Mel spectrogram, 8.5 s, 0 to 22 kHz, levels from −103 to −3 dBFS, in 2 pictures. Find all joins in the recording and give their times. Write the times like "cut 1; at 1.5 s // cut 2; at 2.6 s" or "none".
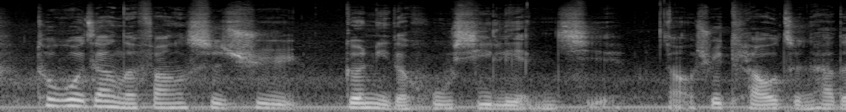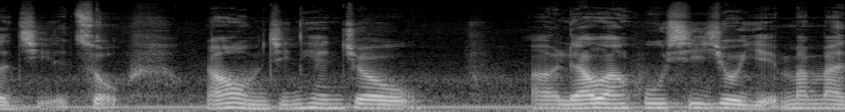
cut 1; at 5.2 s

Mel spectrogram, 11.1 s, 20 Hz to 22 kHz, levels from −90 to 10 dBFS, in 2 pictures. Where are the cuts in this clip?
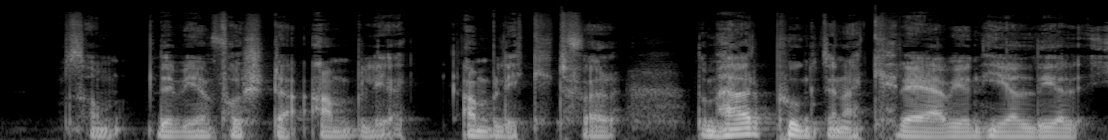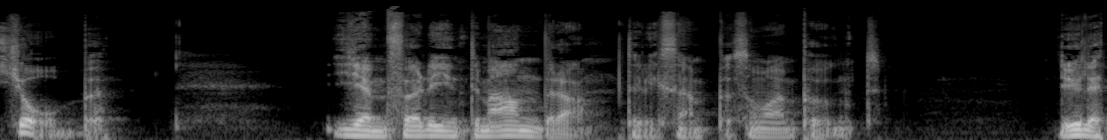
cut 1; at 2.8 s

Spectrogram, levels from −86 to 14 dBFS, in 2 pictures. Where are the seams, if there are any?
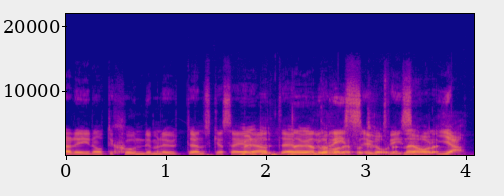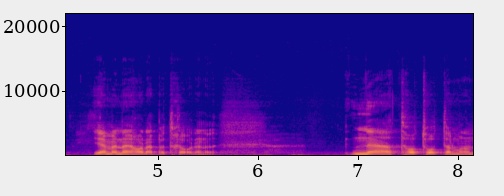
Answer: none

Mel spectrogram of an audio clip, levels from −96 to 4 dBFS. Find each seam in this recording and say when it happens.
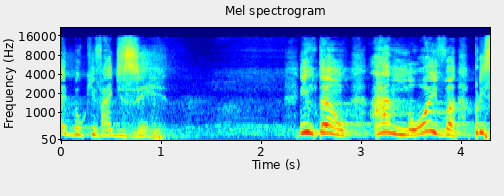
cut 1; at 2.2 s

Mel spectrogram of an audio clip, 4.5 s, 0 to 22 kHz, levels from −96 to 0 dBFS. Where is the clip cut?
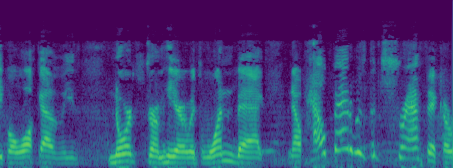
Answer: cut 1; at 2.0 s // cut 2; at 3.0 s

